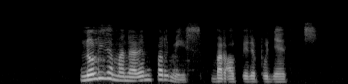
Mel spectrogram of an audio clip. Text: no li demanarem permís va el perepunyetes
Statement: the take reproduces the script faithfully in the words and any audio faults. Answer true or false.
false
